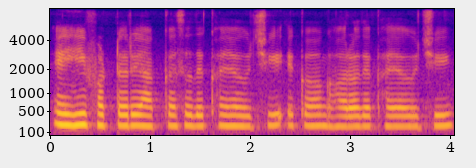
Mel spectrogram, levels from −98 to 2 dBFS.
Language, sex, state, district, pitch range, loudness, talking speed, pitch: Odia, female, Odisha, Nuapada, 195-210 Hz, -17 LUFS, 150 wpm, 205 Hz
